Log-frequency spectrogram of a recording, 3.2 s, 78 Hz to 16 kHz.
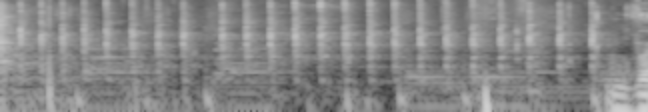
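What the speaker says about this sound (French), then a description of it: "je vais venir dévisser ma manivelle grâce à une clé hexagonale de 5" A 5 mm hex key clicks through a ratcheting action while unscrewing the crank bolts on a road bike. It makes a fast, even run of sharp mechanical ticks, close and fairly loud, with no voice over it.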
